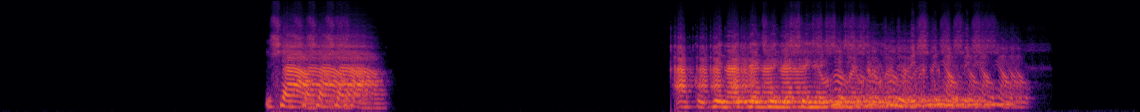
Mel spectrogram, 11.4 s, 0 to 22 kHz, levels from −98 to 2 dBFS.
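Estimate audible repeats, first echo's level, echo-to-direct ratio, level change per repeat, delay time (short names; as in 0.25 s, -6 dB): 6, -19.5 dB, 1.5 dB, no steady repeat, 87 ms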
